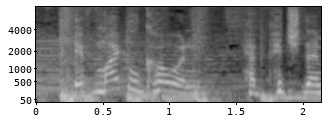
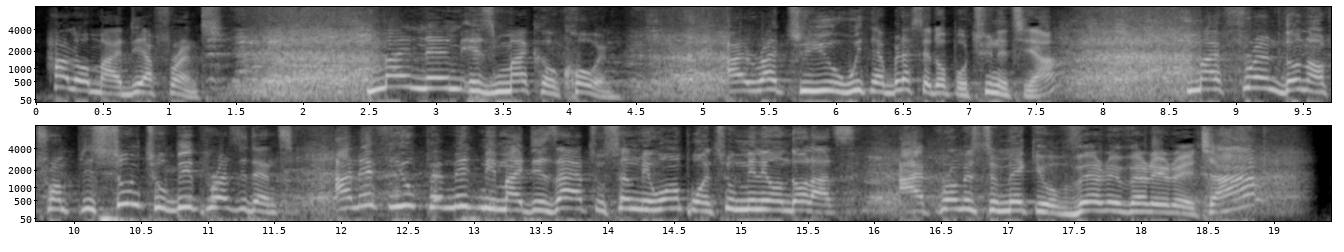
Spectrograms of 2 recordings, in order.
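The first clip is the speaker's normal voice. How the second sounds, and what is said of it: Put-on African accent. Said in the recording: “in an African accent ... Nigerian prince scam”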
